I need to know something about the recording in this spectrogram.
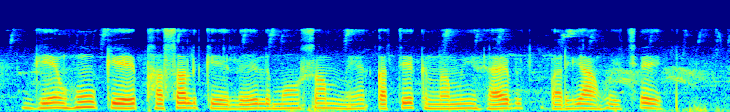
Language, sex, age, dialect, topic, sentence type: Maithili, female, 36-40, Eastern / Thethi, agriculture, question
